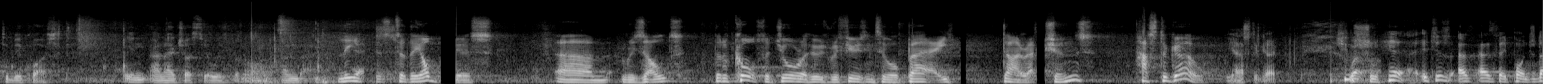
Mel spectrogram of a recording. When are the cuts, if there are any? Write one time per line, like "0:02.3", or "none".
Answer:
0:03.2
0:13.4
